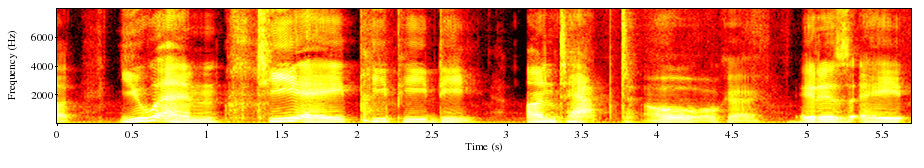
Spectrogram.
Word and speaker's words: Untappd: Well, since he's stalling, I'll spell it. UNTAPPD. Untapped.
